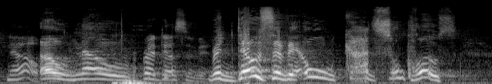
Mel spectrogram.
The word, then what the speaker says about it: Radosevich: My guest, Steve Radosevich? No. Oh, no. Radosevich. Oh, God, so close. Not the worst pronunciation.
